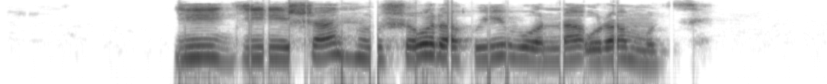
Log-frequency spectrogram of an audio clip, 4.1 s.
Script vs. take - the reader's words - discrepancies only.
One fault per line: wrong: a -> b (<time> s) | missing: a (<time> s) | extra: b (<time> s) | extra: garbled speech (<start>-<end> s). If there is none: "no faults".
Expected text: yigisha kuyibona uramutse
extra: ntushobora (1.7 s)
